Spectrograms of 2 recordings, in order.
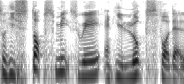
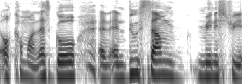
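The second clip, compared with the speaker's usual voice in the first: normal talking voice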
